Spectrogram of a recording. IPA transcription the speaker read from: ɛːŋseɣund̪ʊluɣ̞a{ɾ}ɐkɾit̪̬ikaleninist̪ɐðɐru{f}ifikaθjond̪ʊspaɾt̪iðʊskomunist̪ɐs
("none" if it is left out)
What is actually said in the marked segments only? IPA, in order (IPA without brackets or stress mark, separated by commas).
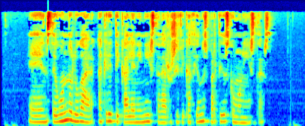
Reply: ɾ, s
